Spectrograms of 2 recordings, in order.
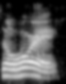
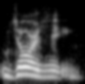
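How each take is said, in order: First: The name begins with a breathy H sound. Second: The name begins with a soft J sound. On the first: This is the Spanish reading of the name. "for Spanish it's Sohore" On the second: This reads the letter like an English G. "it could be pronounced as a G"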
